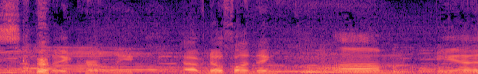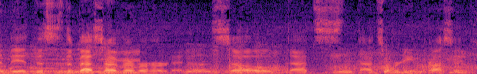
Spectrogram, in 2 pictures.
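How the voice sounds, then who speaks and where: A man's voice: medium pitch, rough recording. A man hosting a casual on-location vlog outdoors, commenting on a hands-on experiment. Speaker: host running a drone antenna experiment.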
